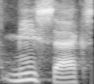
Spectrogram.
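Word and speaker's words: Mysak: Pronounced Misak, spelled my sack.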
